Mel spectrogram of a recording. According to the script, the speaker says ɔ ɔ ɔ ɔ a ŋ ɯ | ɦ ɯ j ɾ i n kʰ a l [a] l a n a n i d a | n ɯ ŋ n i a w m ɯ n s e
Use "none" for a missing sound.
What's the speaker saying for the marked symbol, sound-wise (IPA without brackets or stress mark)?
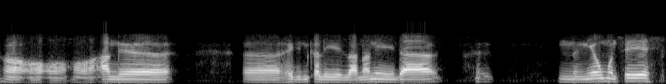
i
